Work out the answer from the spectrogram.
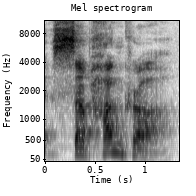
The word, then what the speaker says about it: Sabhankra: got an absolute Banger Turkish black metal ban sabhra that's how you pronounce it dropped the latest album Nocturnal allergies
